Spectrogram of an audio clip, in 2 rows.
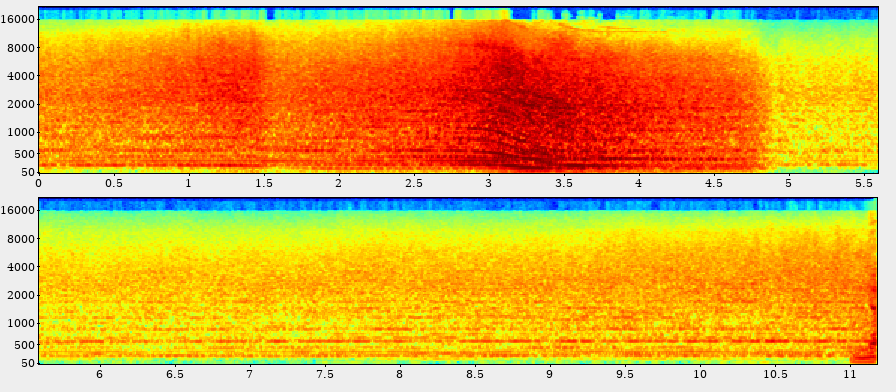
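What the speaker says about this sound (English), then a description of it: "I don't think I like the sound of this car." A Porsche GT3 race car engine roars onboard at Talladega, climbing in pitch then dropping sharply as it shifts, before settling into a lower, steadier drone that runs on under faint wind noise.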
